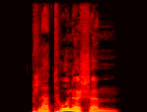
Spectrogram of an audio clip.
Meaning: strong dative masculine/neuter singular of platonisch
- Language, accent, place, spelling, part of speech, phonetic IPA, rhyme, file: German, Germany, Berlin, platonischem, adjective, [plaˈtoːnɪʃm̩], -oːnɪʃm̩, De-platonischem.ogg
